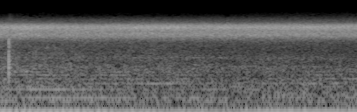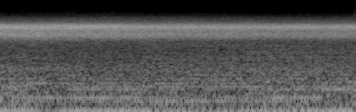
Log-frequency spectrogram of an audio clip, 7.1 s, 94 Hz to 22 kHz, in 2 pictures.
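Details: A dense, unbroken high-pitched hiss of Brood X periodical cicadas calling together heavily in woodland by farm crops in Darke County, Ohio, in mid-June 2021.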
